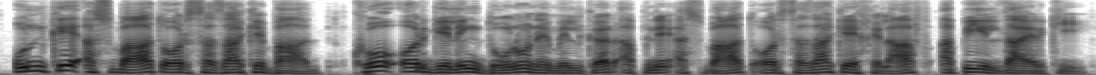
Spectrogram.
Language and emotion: Urdu, neutral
